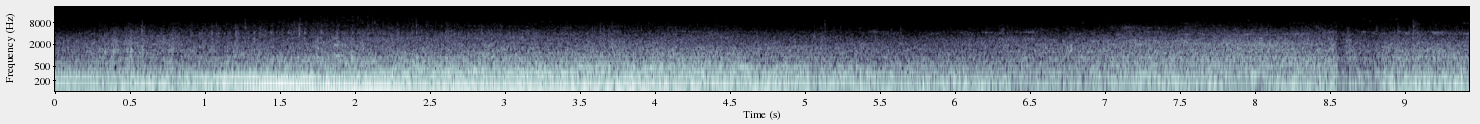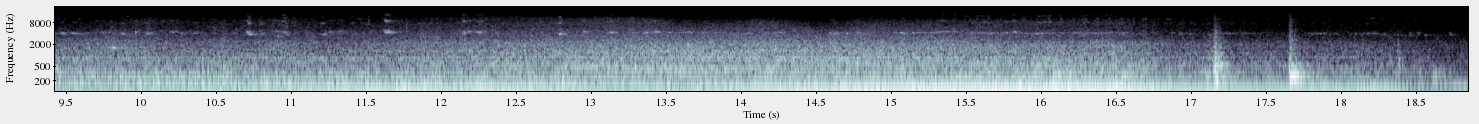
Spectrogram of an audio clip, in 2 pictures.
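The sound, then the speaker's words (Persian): A car engine is started and runs, rumbling loudly and steadily throughout, with a rising revving tone early on before it settles into a continuous drone. “برام این ماشین روشن کن.”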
